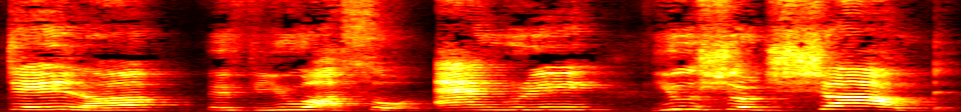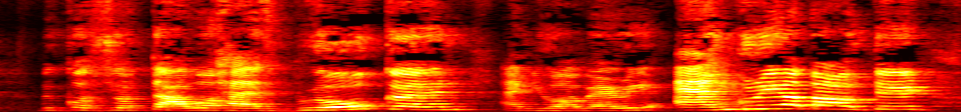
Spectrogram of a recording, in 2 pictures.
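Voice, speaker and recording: A forceful storybook bear, voiced by a woman, loud and emphatic, draws out the words to urge a child on. The voice is slow and echoes in the room. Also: high-pitched, pitched below the performer's own voice. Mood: loud, urging. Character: forceful bear urging a child to vent anger. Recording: roomy, distant mic with music.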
